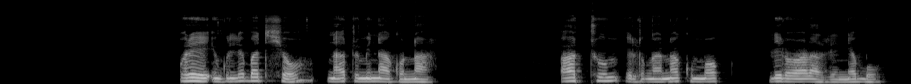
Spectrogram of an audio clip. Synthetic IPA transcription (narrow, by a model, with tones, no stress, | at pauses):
ɔ˦ɾɛ˦˨ʔi˨ŋɡu˨li˦a˦ɓa˦ti̥˦ʃɔ˨na˨˦tu˨mi˦na˨kɔ˨na˦˨ | a˦tʰu˦mi˨lu˨ŋa˨na˦ku˨mɔ˦k̚ | li˦lɔ˨ɾa˦ɺa˨ɾɛ˨nɛ˦ɓɔ˨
